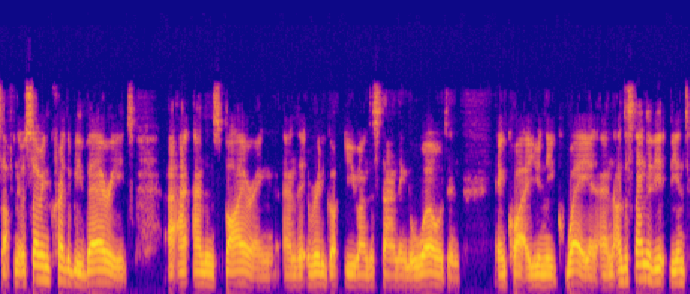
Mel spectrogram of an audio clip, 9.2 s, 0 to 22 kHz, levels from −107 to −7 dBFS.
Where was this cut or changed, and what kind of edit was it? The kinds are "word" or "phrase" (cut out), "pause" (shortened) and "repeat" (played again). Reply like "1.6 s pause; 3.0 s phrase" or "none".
none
